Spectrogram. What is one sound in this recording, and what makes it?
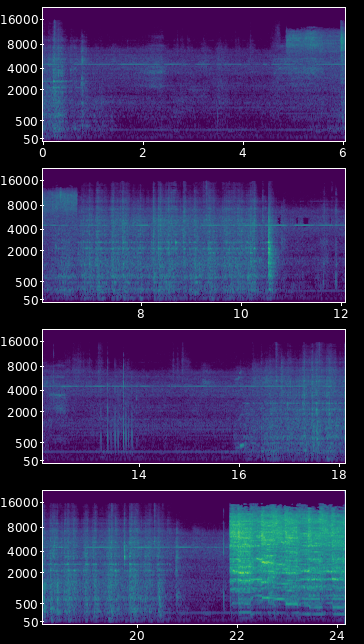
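A washing machine drum turns, tumbling wet laundry with soft sloshing.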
